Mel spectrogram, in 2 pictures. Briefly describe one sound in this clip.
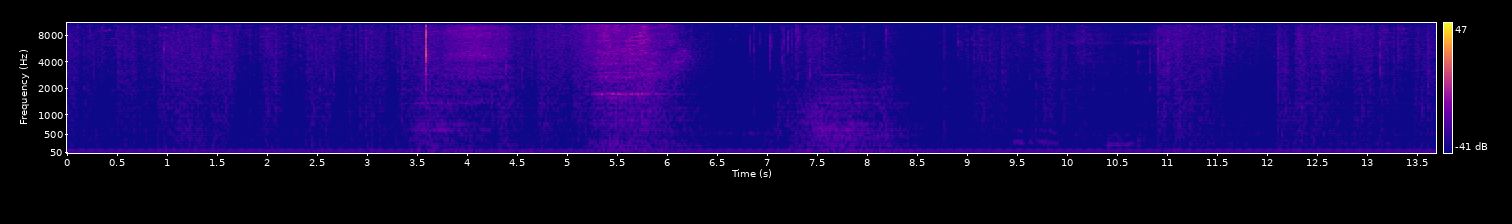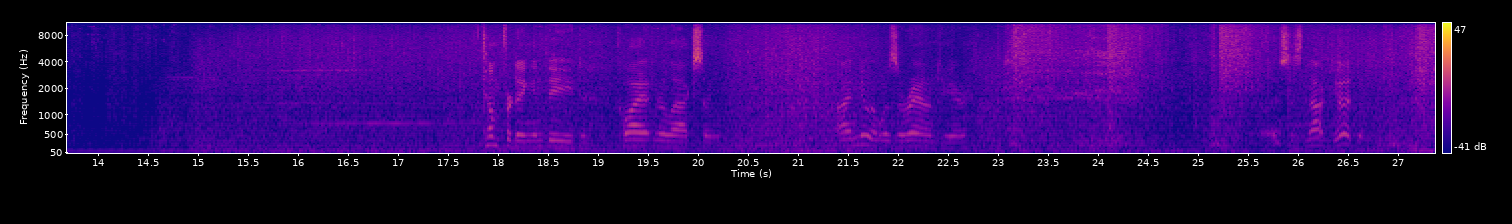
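A horse gallops over snow.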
